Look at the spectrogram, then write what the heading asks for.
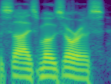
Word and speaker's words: Seismosaurus: these dinosaurs were the seismosaurus pronounced syz masoor us and supersaurus the seismos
